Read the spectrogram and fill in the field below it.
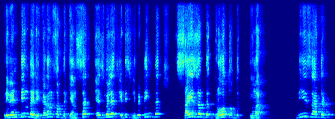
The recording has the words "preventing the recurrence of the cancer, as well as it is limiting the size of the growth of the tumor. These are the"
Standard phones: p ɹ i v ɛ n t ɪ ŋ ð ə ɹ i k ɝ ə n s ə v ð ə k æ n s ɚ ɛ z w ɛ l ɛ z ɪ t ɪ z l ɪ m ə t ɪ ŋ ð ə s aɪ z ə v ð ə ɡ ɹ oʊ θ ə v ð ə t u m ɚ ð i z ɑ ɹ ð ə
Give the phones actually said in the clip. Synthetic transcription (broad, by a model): p ɹ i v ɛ n t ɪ ŋ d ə ɹ i k ɝ ə n s ə v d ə k æ n s ɚ ɛ z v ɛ l ɛ z ɪ t ɪ z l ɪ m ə t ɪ ŋ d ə s aɪ z ə v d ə ɡ ɹ oʊ t ə v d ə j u m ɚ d i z ɑ ɹ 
